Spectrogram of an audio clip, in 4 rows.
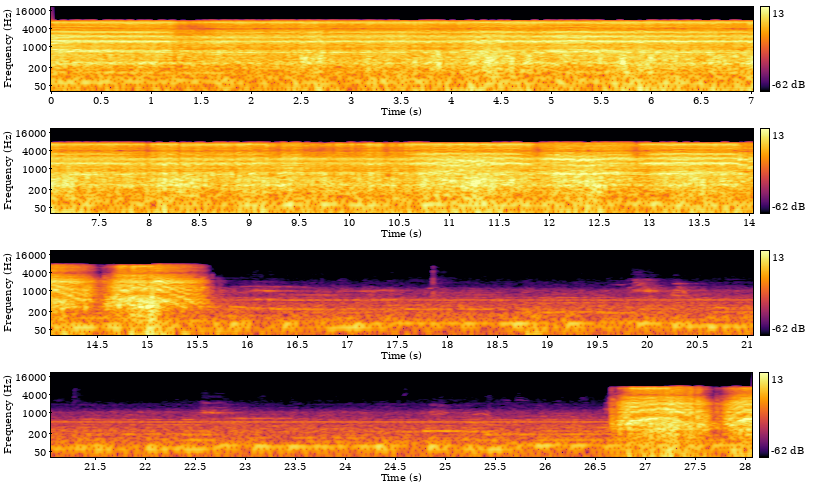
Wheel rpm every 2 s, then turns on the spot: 200, 200, 200, 200, 200, 200, 180, 60, 0, 0, 0, 0, 0, 60.
none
